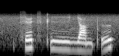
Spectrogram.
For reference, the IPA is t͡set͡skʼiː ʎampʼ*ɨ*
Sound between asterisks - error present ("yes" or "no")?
no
